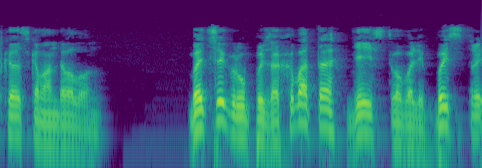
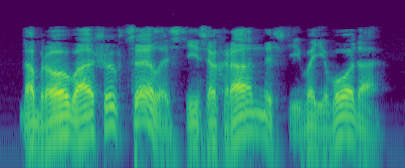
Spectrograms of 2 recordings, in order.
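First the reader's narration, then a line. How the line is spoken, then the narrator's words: Giant's booming bass. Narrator (Russian): басил гигант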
